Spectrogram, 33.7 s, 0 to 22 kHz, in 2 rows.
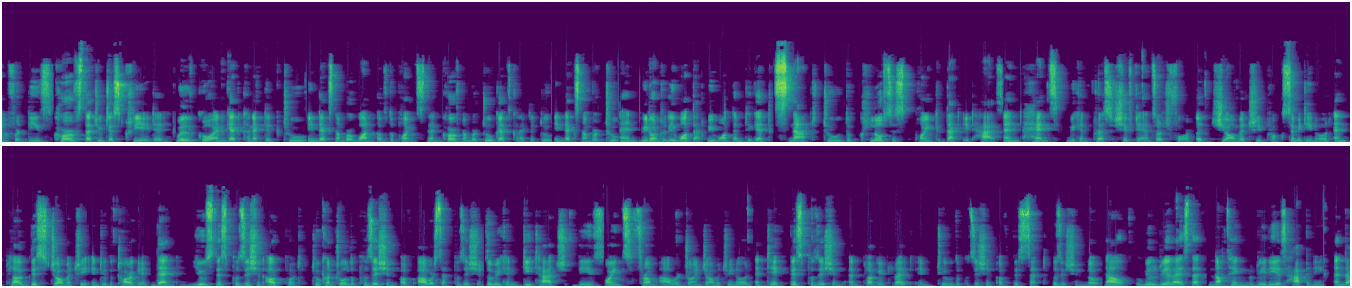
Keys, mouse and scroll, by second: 1.9 scroll down 2, 2.1 middle drag, 2.9 middle click, 3.5 shift+middle drag, 8.1 middle click, 9.0-9.6 scroll up 3, 9.6 shift+middle click, 11.8-12.4 middle drag, 12.8 middle click, 12.8-13.2 scroll down 2, 13.7 shift+a, 17.2-18.3 drag, 18.6 middle click, 18.6-19.2 scroll up 6, 20.0 click, 20.7 scroll down 2, 20.9 middle click, 24.0-24.3 drag, 25.4-26.2 drag, 26.2-27.0 scroll down 2, 27.0-29.9 drag, 30.5 middle click, 31.0 click, 33.4 scroll down 2, 33.5 middle click.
